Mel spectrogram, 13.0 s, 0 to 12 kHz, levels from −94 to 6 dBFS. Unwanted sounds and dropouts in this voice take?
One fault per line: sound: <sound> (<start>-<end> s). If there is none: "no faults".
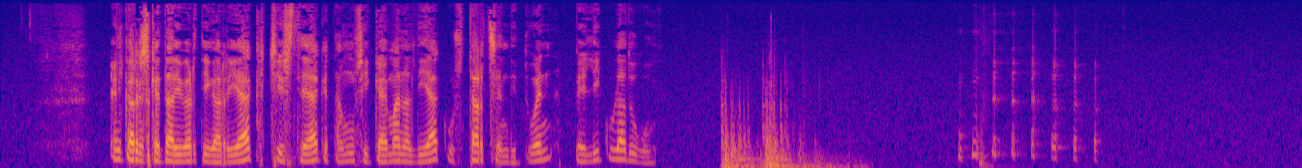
sound: thud (7.2-8.7 s)
sound: laugh (9.6-11.1 s)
